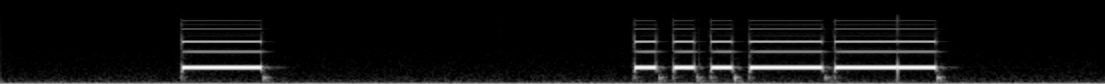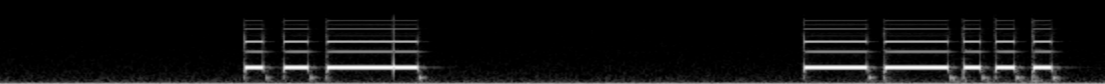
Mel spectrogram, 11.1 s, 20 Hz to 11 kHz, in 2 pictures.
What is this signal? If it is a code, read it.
Morse code, heard as a keyed tone, about 13 wpm, 680 Hz. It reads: T 3 U 7
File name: curso / ejercicio 31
